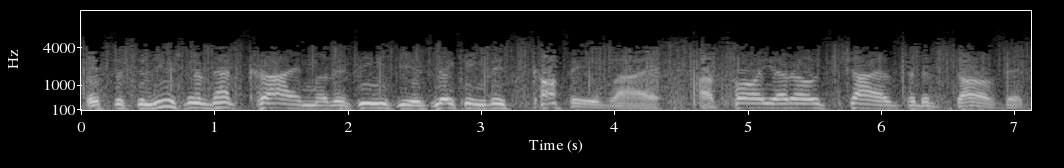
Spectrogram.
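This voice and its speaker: A man playing an excitable, genial gentleman doctor and storyteller in a 1930s radio drama. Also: on the high side, moderate pace, hardly any pauses, lightly acted. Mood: genial, amused. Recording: noisy, tinny 1930s radio recording.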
